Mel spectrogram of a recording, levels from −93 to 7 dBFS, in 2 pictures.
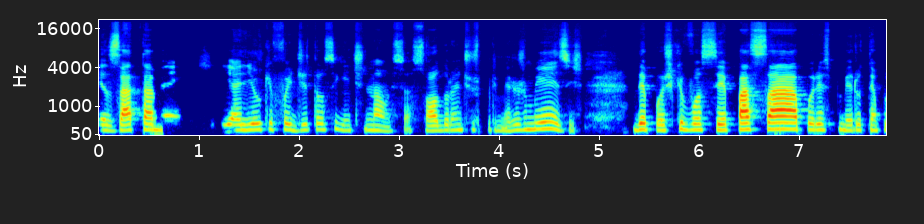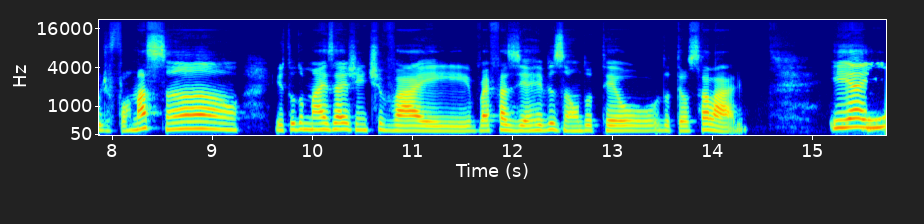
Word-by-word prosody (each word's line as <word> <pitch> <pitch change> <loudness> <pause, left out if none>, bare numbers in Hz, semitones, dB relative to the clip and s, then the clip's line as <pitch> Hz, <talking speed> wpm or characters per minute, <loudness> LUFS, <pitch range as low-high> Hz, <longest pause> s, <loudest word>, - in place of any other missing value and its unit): Exatamente, 190 - -1 0.4
e 195 - -5
ali 190 +2 -3
o 205 - -4
que 215 - -12
foi 205 -1 -7
dito 190 +4 -13
é - - -7
o - - -11
seguinte: 190 -2 -16
"Não, 180 -3 -8
isso 150 - -18
é - - -19
só 170 0 -4
durante 190 +3 -12
os 200 - -18
primeiros 180 +2 -14
meses, 215 -2 -5 0.5
depois 195 -3 -2
que 225 - -5
você 200 -1 -3
passar 215 +2 +8
por 205 -2 -6
esse 195 0 -7
1° 190 -3 -10
tempo 185 0 -11
de 175 - -15
formação, 225 +2 +1 0.4
e 180 - -8
tudo 210 +3 -5
mais, 205 0 -1
a 215 0 +3
gente 200 0 -9
vai 160 -3 0
vai 170 +1 -1
fazer 170 -2 -3
a 165 - -4
revisão 175 -3 -5
do 175 0 -8
teu 170 -1 -4
do 170 - -10
teu 160 -1 -7
salário". 180 +2 -1 0.8
E 265 +2 +2
aí 285 -1 +4
195 Hz, 170 wpm, -21 LUFS, 175-210 Hz, 0.8 s, passar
